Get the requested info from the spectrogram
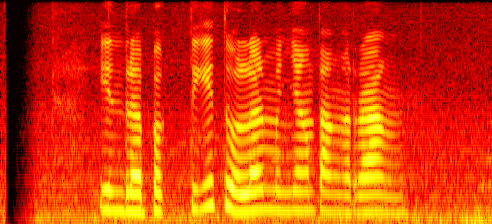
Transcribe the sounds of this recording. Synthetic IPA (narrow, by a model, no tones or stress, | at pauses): ʔind̪ɾabə̤k̚t̪id̪̥o̤lanməɲaŋt̪aŋəɾaŋ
